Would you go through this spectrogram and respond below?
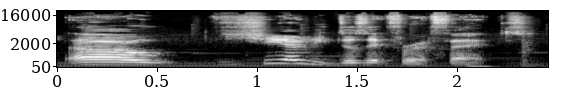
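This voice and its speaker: A woman playing a shy, polite, apologetic young man in an audio drama, quiet and hesitant. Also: on the low side, big pitch swings, a little slow, soft background music.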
